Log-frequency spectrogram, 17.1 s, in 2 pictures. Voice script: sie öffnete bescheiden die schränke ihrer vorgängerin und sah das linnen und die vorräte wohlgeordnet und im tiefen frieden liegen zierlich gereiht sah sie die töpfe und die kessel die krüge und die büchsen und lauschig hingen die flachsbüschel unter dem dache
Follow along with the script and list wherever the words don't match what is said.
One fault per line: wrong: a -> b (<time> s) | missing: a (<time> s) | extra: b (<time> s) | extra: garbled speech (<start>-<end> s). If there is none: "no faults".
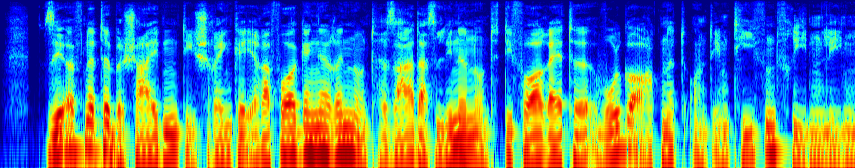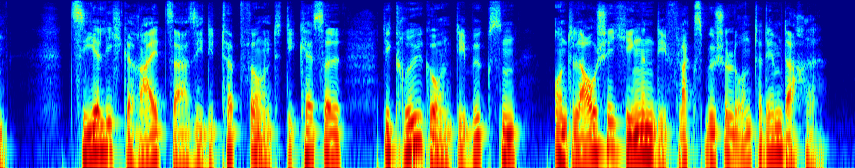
no faults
